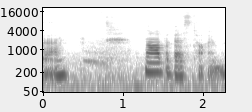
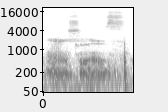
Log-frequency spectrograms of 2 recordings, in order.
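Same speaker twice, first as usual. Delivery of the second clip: whispering; 5 dB quieter than usual. Real, not acted. Whispering about the cat.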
